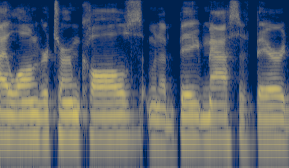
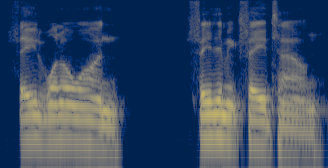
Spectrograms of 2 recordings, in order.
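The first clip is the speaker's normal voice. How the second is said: ordinary talk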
